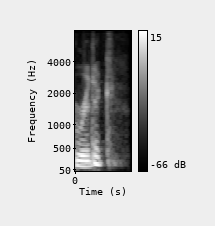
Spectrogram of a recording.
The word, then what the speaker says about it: Riddick: David, how do you say his last name again? Riddick. Riddick. I always want to call him Richie.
